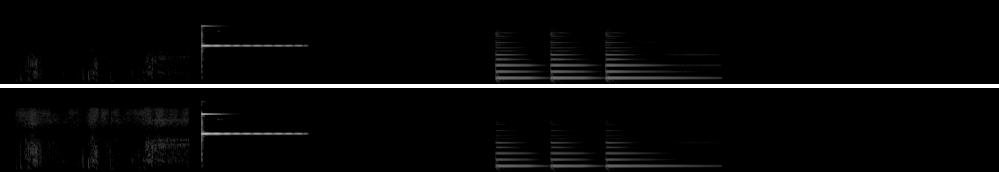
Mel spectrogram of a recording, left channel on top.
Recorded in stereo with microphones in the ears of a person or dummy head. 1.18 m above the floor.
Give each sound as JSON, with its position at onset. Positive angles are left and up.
{"t": 0.1, "sound": "footsteps", "side_deg": -80}
{"t": 2.0, "sound": "a chime", "side_deg": -25}
{"t": 5.0, "sound": "a piano", "side_deg": 20}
